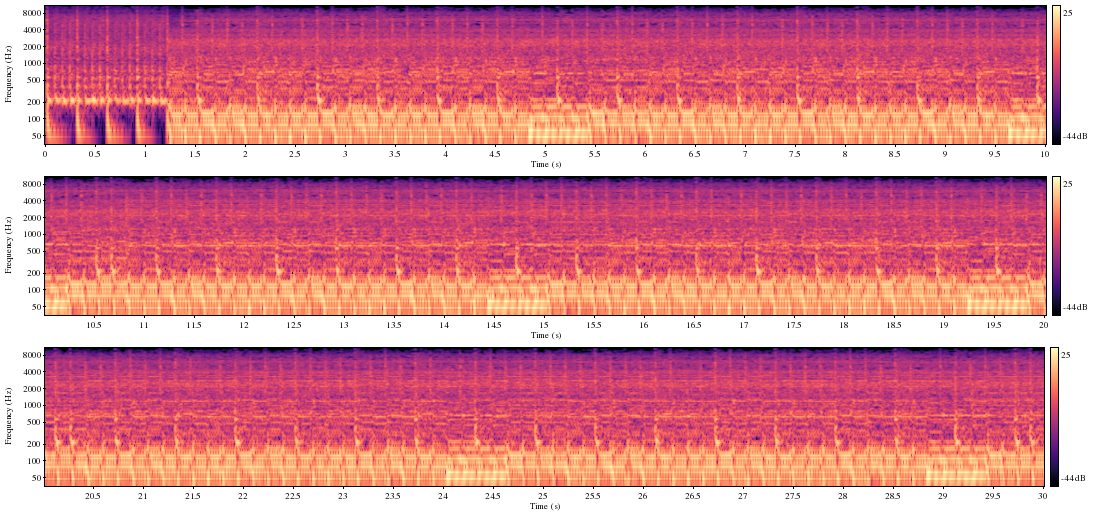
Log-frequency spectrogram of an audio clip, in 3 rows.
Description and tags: Metal 2-Step Intro
bass, drums, guitar, intro, rock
